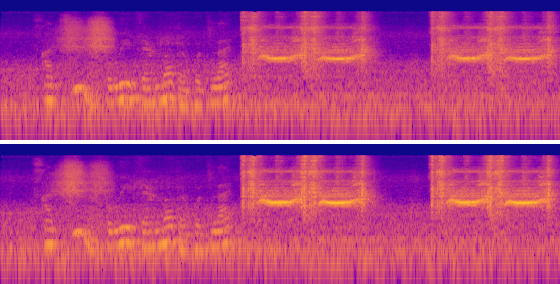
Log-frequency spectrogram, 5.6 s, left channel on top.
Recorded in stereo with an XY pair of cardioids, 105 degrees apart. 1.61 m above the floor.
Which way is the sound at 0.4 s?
5° left.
